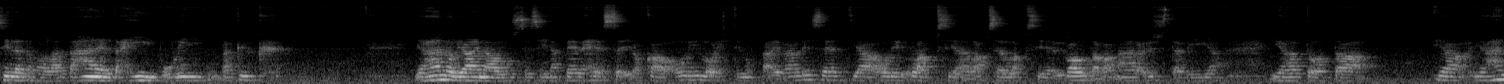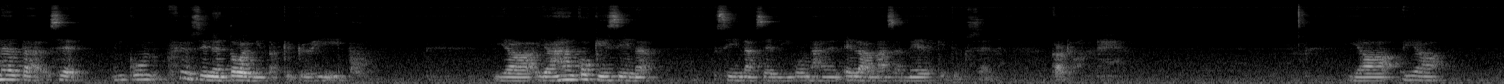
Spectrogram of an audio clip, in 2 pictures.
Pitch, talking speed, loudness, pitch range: 185 Hz, 100 wpm, -30 LUFS, 170-200 Hz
